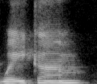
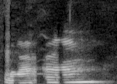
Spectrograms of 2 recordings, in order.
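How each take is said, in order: First: The first syllable sounds like 'way'. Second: The first syllable sounds like 'wah'. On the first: "a lot of people call it Wacom. Um, I'm not sure why. I don't see the Y in there" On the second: "it's Wacom, and it's a compound word"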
